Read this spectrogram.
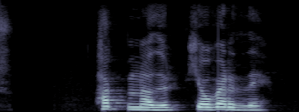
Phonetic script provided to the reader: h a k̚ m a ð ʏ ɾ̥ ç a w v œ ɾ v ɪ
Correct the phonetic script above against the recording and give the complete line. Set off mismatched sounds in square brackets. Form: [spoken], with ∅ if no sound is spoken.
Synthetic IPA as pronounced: h a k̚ [n] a ð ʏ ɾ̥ ç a w v [ɛ] ɾ [ð] ɪ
